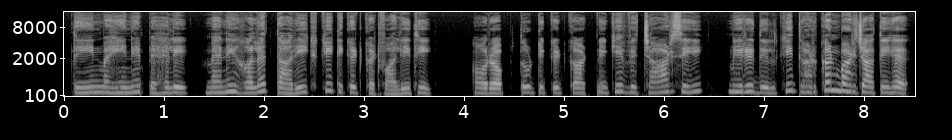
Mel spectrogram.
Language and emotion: Hindi, fearful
